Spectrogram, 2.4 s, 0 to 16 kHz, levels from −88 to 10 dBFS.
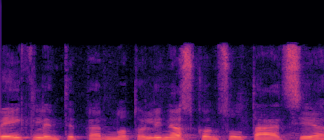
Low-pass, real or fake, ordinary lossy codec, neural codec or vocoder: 10.8 kHz; real; AAC, 48 kbps; none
